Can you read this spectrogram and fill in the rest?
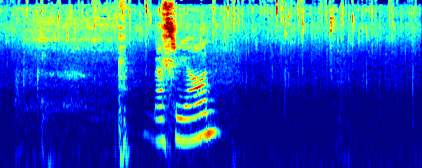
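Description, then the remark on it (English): A steady, soft hiss of light drizzle patters continuously in the background, with a short spoken phrase partway through. “It starts to rain a little. Drizzle's coming down.”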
